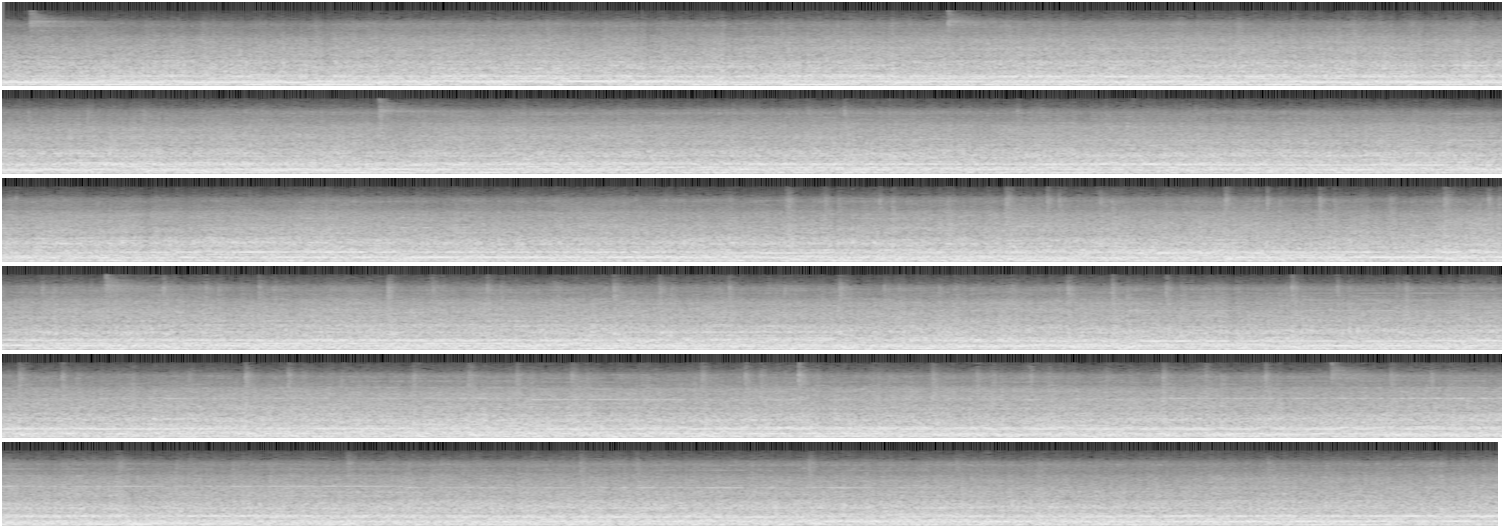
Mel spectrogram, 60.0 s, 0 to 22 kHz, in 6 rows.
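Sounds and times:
distorted noise rock drone: 0.0 - 59.9.

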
